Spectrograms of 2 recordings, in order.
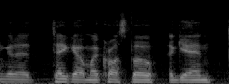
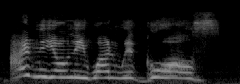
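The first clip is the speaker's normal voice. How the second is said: shrill, high-pitched yell. Firing a crossbow as a character and crying out: yelling. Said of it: "I'm just gonna yell out".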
